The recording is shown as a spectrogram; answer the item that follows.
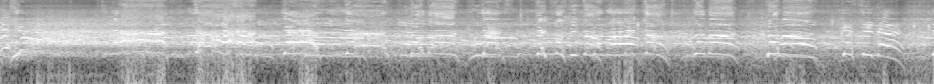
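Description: Football stadium crowd erupting in a loud roar of celebration at a goal, with men close by screaming and shouting.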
